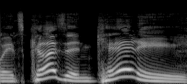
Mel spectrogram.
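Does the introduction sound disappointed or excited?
excited. It sounds lively and excited, with more energy. The speaker calls it right. "I'm trying to get excited about you"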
